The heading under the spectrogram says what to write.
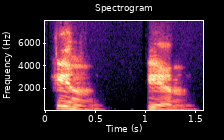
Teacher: Tafashi itu menyebar aliran udara dari tengah lidah ke ujung mulut ketika mengucapkan huruf shin.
